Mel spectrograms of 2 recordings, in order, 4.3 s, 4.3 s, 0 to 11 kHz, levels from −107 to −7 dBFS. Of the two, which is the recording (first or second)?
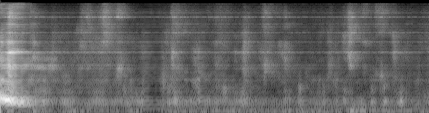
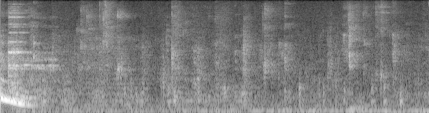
second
